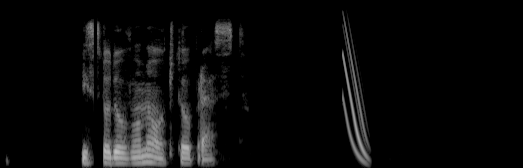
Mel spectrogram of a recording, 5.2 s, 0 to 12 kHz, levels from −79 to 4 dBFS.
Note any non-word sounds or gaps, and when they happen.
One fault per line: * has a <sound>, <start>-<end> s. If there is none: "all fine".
* has a dropout, 0.9-1.0 s
* has a chirp, 3.4-3.7 s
